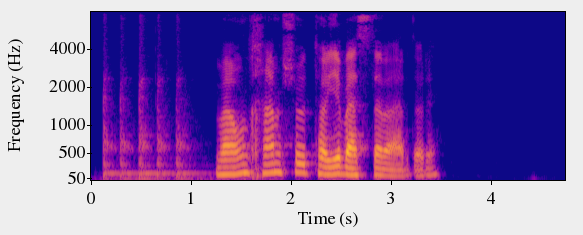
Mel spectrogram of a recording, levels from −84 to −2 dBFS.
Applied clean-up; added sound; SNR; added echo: neural separator model SepFormer DNS4.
